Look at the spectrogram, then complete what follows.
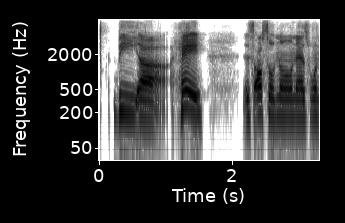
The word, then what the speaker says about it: He: I'll write it out as H-E-H so that I won't be pronunciating that as he when I see it, right? But it's as in hey, and the transliteration letter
